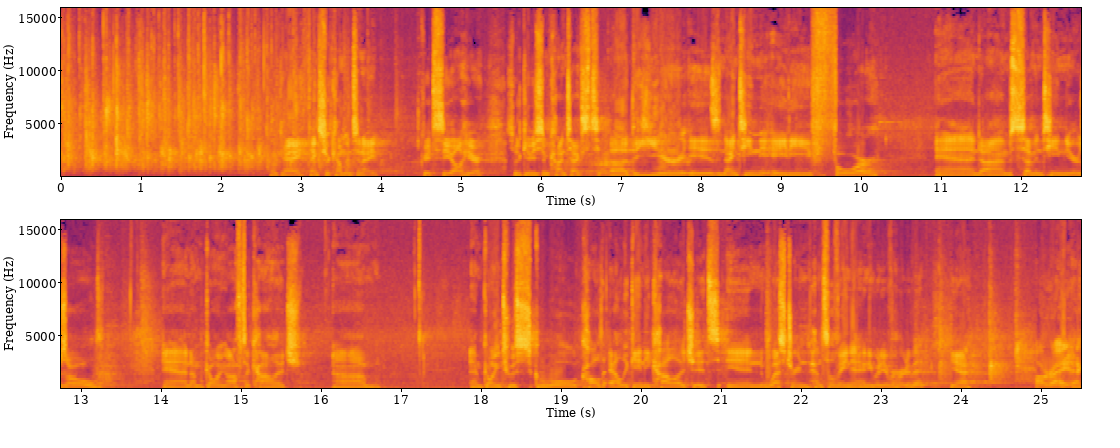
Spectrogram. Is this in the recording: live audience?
yes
